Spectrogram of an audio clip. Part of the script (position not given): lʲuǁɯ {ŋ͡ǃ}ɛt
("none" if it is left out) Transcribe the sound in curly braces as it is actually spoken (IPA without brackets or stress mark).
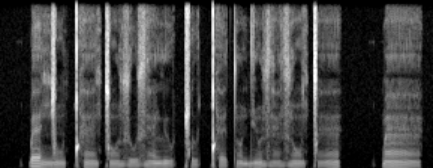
ǃʰ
